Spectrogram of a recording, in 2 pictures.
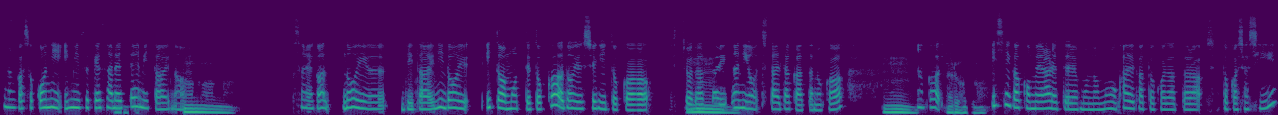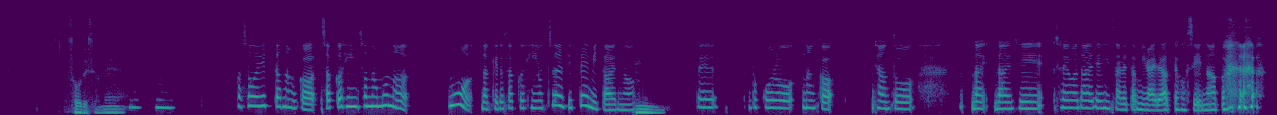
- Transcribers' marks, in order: other background noise; tapping; laugh
- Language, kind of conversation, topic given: Japanese, unstructured, 最近、科学について知って驚いたことはありますか？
